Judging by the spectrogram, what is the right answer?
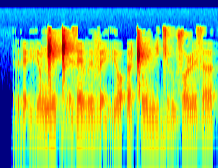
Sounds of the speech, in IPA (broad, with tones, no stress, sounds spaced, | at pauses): r ɛ̰˩˥ rʲ ɔ˥˩ ŋ͡ǁ e˥˩ ɡ͡ǁ ɛ̰˩˥ z ɛ˥˩ β ɘ˧˥˧ v ɛ̰˥˩ rʲ ɔ˧˥˧ ʔ ɐ˥˩ ǁ o˧˥˧ m i˥˩ dʲ ɘ˥˩ ð ṵ˥˩ z ɔ˥˩ ɭ ɘ˩˥ z ɐ˩˥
